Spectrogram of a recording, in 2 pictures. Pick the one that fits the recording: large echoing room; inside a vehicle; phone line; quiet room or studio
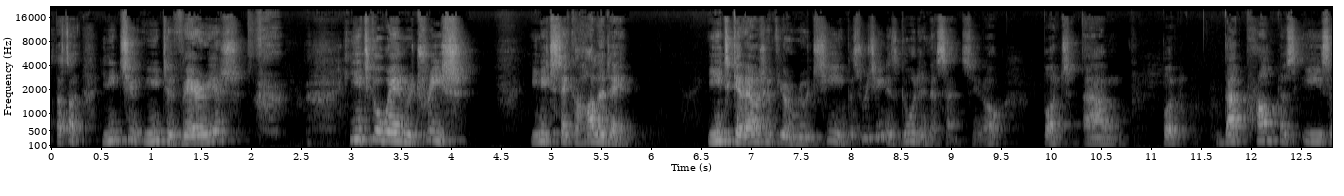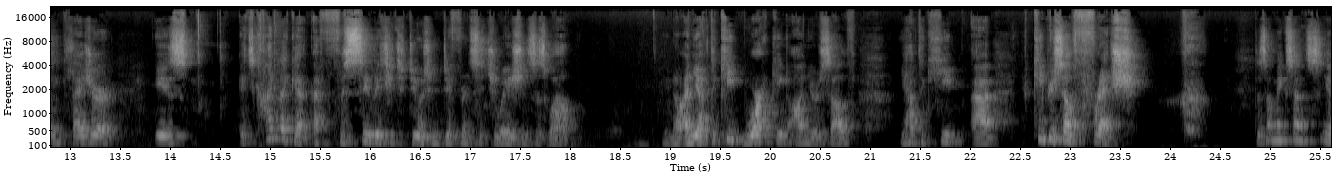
large echoing room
